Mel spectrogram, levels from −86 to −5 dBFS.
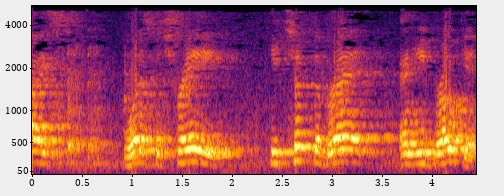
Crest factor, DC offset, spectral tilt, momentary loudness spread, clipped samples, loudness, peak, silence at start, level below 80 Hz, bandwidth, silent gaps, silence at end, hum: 12 dB; under 0.1%; -9 dB/octave; 14 LU; 0.2%; -12 LUFS; 0 dBFS; 0 s; -50 dBFS; 5.2 kHz; none; 0 s; none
